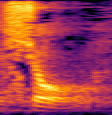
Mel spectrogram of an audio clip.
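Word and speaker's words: שאול: 히브리 말로 쇼울이라고 그래서 쇼울 이렇게 쇼울 한번 발음해 보실래요? 쇼울 쇼울 그 한국 말로는 이걸 수올이라고 그랬나요? 수올 예 이렇게 이제 했어요.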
